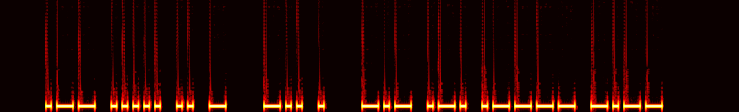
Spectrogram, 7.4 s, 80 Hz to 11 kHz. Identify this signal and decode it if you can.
Morse code, heard as a keyed tone, about 22 wpm, 700 Hz. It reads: W5IT DE KR1Y
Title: USA Callsign DE Callsign - 4 Characters - 22wpm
